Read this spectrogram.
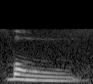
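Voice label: "mung4", Cantonese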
